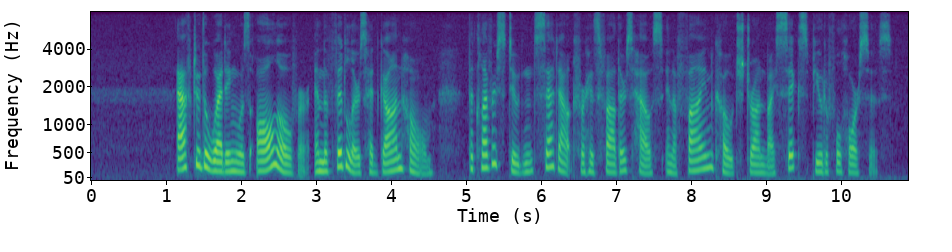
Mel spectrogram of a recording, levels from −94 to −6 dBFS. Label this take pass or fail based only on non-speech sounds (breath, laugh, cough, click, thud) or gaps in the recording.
pass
